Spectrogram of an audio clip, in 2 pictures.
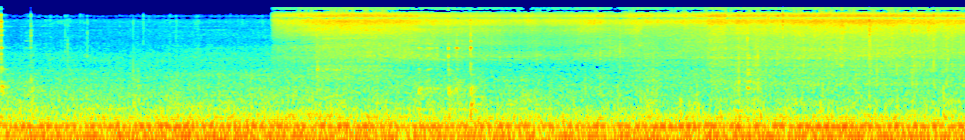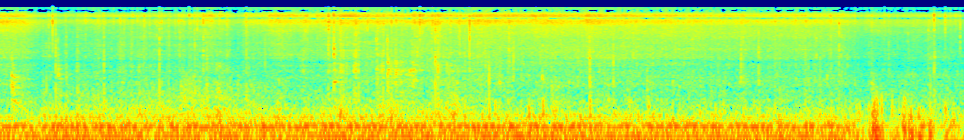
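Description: Ribeye steaks sizzling on hot grill grates as they sear. The sizzle starts sharply about four seconds in and carries on steadily with small crackles, over a low steady rumble.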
